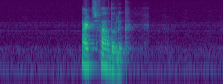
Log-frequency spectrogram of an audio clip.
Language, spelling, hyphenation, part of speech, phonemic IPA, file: Dutch, aartsvaderlijk, aarts‧va‧der‧lijk, adjective, /ˈaːrtsˌfaː.dər.lək/, Nl-aartsvaderlijk.ogg
- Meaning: patriarchal, pertaining to the Biblical patriarchs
